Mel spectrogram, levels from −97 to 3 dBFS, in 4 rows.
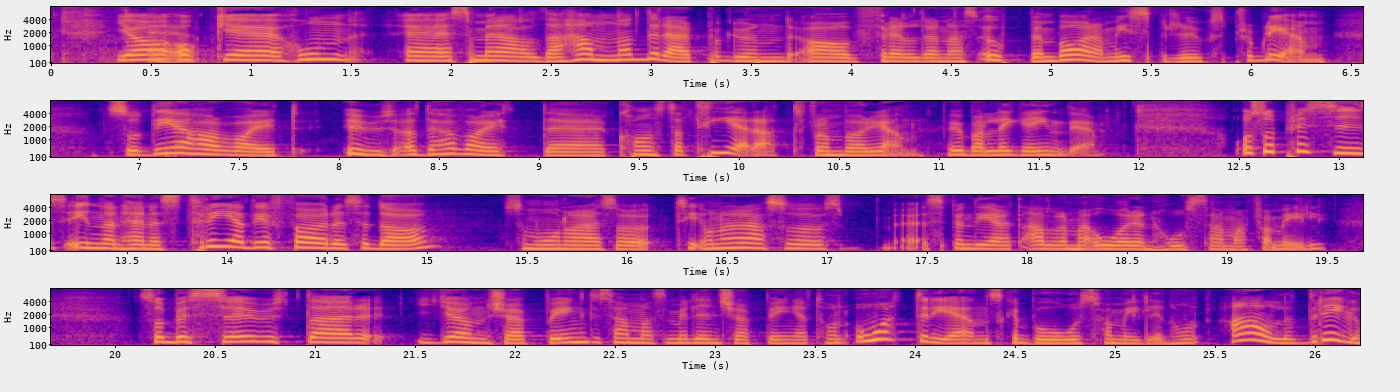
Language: Swedish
